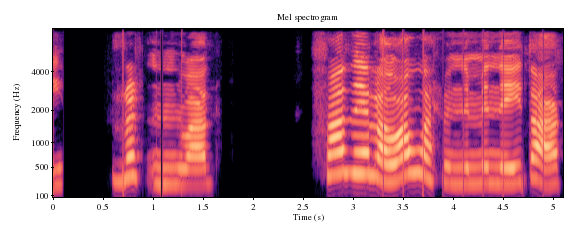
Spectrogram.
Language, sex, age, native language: Icelandic, female, 11, Icelandic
